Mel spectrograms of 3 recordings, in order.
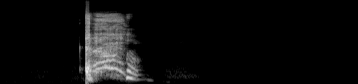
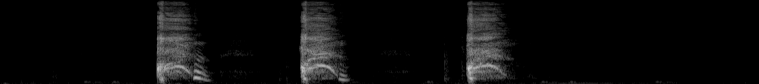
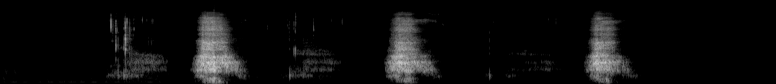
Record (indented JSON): {
  "cough_length": "3.6 s",
  "cough_amplitude": 32768,
  "cough_signal_mean_std_ratio": 0.27,
  "three_cough_length": "7.6 s",
  "three_cough_amplitude": 18712,
  "three_cough_signal_mean_std_ratio": 0.3,
  "exhalation_length": "7.8 s",
  "exhalation_amplitude": 32768,
  "exhalation_signal_mean_std_ratio": 0.28,
  "survey_phase": "alpha (2021-03-01 to 2021-08-12)",
  "age": "45-64",
  "gender": "Female",
  "wearing_mask": "No",
  "symptom_none": true,
  "smoker_status": "Never smoked",
  "respiratory_condition_asthma": true,
  "respiratory_condition_other": false,
  "recruitment_source": "REACT",
  "submission_delay": "1 day",
  "covid_test_result": "Negative",
  "covid_test_method": "RT-qPCR"
}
